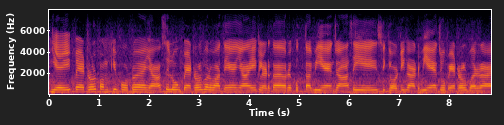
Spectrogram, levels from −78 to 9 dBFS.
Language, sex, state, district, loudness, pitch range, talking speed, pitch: Hindi, female, Rajasthan, Bikaner, -13 LUFS, 205-215 Hz, 230 wpm, 210 Hz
